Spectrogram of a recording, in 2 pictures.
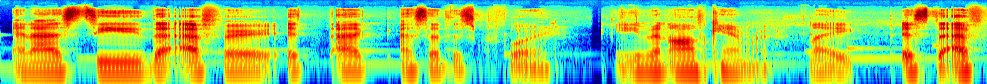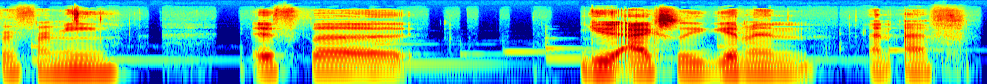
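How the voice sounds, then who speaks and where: A woman who designs clothes, chatting as a guest on a talk show, enthusiastic and quick to laugh. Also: low-pitched, level tone, vocal fry, soft background music. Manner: warm, enthusiastic, laughing easily. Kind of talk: casual chat.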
